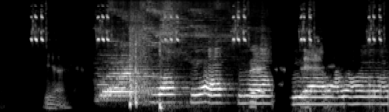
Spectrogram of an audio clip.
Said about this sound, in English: Those crickets are piercing.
